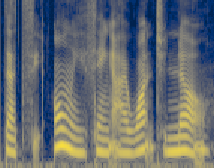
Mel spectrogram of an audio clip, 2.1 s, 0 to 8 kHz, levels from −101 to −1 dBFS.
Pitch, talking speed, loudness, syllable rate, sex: 210 Hz, 225 wpm, -16 LUFS, 4.5 syllables/s, female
